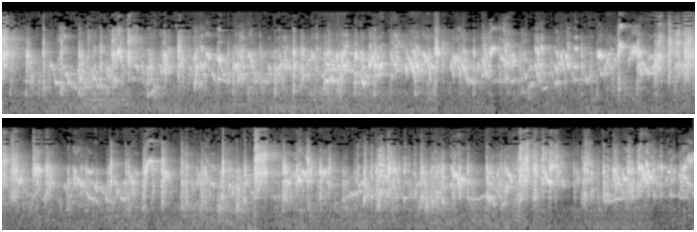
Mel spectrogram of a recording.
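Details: Several pet budgies chirping nonstop in a thick, unbroken chorus of warbles, squawks and chirps.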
